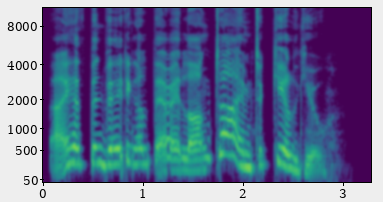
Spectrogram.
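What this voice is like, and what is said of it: Crisp German accent. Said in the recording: “said with a crisp German accent”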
